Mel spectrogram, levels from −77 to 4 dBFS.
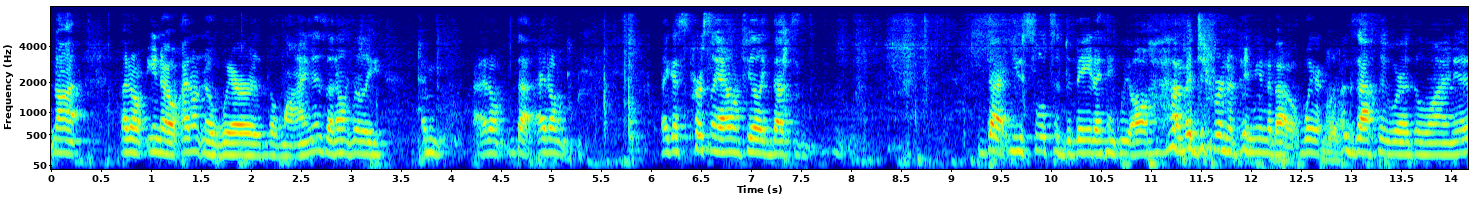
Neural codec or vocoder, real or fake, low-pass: codec, 44.1 kHz, 7.8 kbps, DAC; fake; 7.2 kHz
